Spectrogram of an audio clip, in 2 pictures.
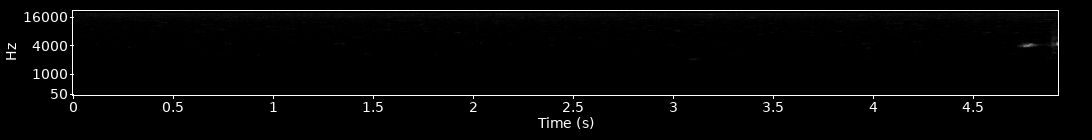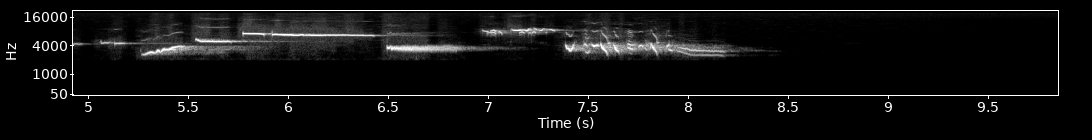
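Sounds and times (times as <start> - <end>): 
European robin song: 4.7 - 8.5.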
